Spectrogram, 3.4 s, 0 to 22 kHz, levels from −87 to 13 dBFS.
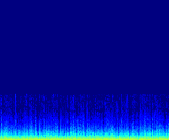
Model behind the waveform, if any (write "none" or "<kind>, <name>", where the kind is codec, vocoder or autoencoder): none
